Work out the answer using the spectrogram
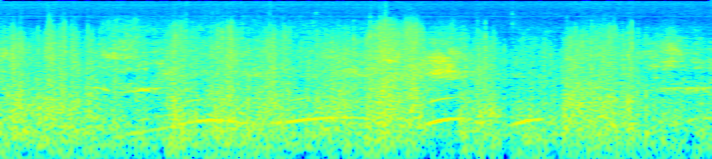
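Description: Drift car's engine revving up and down several times as the car slides sideways, under heavy wind noise on the microphone.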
